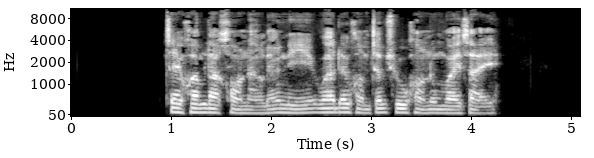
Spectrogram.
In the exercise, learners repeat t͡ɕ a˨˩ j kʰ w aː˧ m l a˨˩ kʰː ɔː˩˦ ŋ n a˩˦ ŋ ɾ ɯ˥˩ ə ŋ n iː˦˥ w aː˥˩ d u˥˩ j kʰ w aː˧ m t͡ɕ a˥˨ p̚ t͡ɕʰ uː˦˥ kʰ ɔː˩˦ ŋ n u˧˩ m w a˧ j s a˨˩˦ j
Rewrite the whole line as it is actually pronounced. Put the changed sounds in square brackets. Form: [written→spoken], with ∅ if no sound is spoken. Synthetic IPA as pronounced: t͡ɕ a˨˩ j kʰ w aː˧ m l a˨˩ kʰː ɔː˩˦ ŋ n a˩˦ ŋ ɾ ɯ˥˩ ə ŋ n iː˦˥ w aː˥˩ d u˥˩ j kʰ w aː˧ m t͡ɕ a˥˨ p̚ t͡ɕʰ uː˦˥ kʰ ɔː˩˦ ŋ n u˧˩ m w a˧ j s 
